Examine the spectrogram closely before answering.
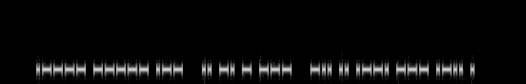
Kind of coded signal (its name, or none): Morse code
